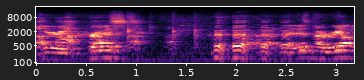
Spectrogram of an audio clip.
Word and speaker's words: Gary Christ: He pronounced my name right. It is pronounced Gary Christ.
